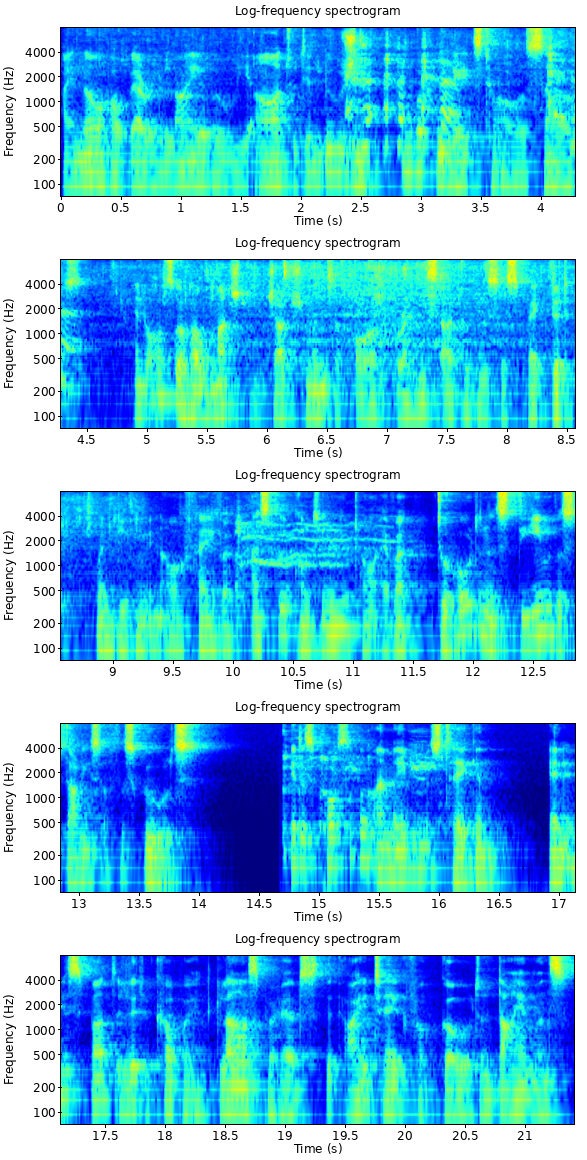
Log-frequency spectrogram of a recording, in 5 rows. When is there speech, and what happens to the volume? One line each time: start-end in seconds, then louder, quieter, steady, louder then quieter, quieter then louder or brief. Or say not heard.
0.0-14.1 steady
14.8-21.3 steady.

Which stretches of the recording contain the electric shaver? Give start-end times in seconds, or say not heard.
not heard.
